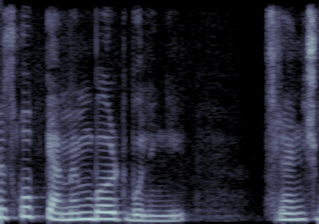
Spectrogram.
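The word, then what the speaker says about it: Camembert: Okay, और English में इसको कैमेम्बर्ट बोलेंगे, फ्रेंच में कामेम्बर्ट। ओके, टी का प्रोनाउंसिएशन नहीं करेंगे, कामेम्बर्ट, और इंग्लिश में बोलेंगे कैमेम्बर्ट।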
